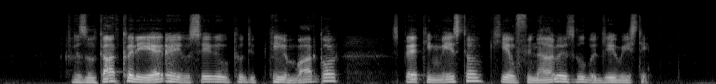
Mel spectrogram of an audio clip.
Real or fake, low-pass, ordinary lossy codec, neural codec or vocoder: fake; 10.8 kHz; none; codec, 24 kHz, 0.9 kbps, WavTokenizer, medium music audio release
